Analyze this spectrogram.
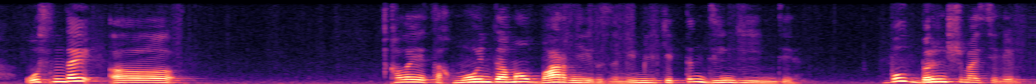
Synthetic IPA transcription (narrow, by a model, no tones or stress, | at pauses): wʔo̞sənd̪ɑjə | qʰɑlˠɑjɑjt̪sɑqmo̞jənd̪ɑmɑwbɑɾne̞ɡʲɪzɪme̞mle̞kʲe̞t̪ːɪŋd̪e̞ŋɡʲe̞jɪnd̪e̞̰ | bʊlˠbɪɾɪnʃɪmæse̞le̞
